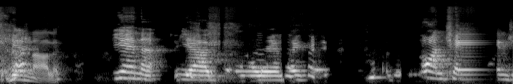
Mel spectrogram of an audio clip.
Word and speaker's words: Biennale: Well, how would you pronounce it? Biennale? Yeah, no. It's Biennale.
